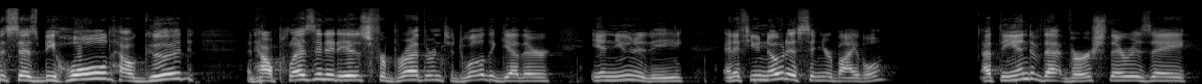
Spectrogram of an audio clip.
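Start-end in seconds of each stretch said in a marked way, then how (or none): 0.4-6.9 booming scripture proclamation; emphatic exclamation. Shown as a demonstration. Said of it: "decided that this was such an emphatic".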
